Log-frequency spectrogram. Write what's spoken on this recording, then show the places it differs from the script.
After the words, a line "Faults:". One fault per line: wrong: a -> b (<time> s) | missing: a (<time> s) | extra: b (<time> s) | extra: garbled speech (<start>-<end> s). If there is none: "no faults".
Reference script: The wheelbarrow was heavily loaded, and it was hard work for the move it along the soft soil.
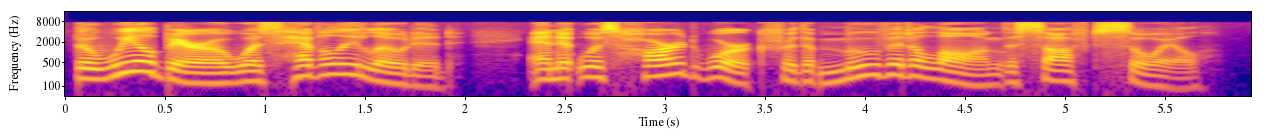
The wheelbarrow was heavily loaded, and it was hard work for the move it along the soft soil.
Faults:
no faults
